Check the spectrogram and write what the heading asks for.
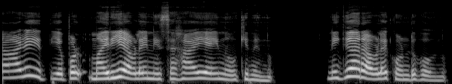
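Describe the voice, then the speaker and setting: A woman storyteller retelling a TV drama in steady narration. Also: sits high, a little fast, no echo, studio quality.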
